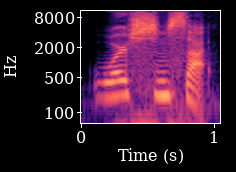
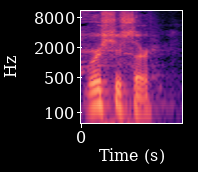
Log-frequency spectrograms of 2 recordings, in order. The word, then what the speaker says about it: Worcestershire: Worcestershire. – Worcestershire.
